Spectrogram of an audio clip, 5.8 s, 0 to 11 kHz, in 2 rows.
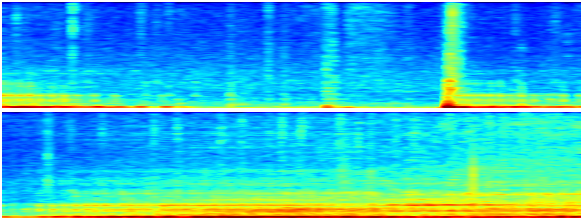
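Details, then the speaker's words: DC motor driving flux gate generator rotor from large car battery, drawing about 6 amps, output not yet connected; sharp start then low heavy hum with slow uneven pulse, motor strained and sluggish, speed poor. "okay it is running now see it running it's consuming 6 m not good as you can see the speed is uh nothing spectacular"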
